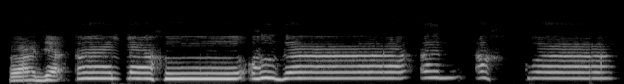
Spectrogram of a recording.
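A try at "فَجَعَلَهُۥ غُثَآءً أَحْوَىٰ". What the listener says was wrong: فجعله غثاء என்று உடைக்க வேணாம் சேருங்க فجعله غثاء أحوى அதான் அதெல்லாம் ஹை பிச் தானே போகுது குறைய மாட்டேங்குது فجعله غثاء أحوى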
